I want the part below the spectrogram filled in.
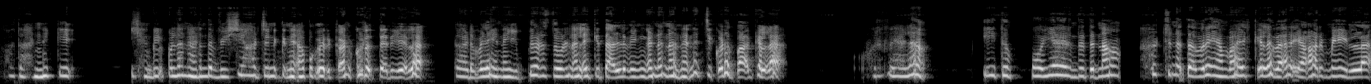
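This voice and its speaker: A woman's voice: extremely high pitch, fairly even intonation, moderate pace. A woman voicing a tearful, frightened young wife. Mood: worried, tearful. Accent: Kanyakumari Tamil. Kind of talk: cartoon web series voice acting.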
